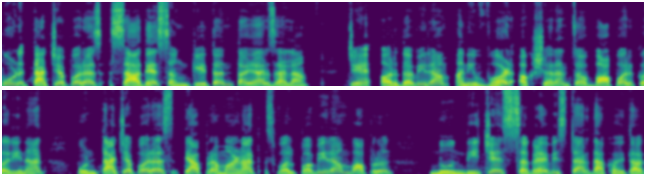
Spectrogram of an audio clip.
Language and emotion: Goan Konkani, neutral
